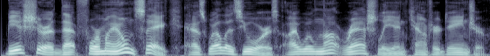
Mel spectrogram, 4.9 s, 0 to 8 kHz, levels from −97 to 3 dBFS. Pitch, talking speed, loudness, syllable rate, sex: 115 Hz, 210 wpm, -15 LUFS, 4.9 syllables/s, male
